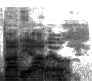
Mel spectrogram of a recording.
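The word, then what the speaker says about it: Vattiato: Vadiato.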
